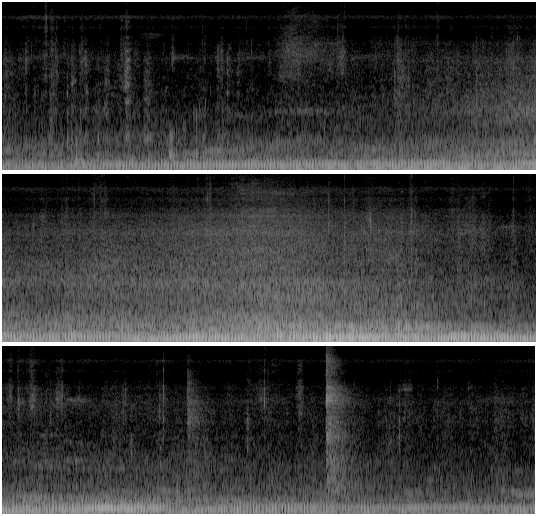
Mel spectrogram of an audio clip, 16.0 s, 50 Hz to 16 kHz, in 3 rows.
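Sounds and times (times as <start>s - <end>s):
vehicle engine running: 2.8s - 16.0s.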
